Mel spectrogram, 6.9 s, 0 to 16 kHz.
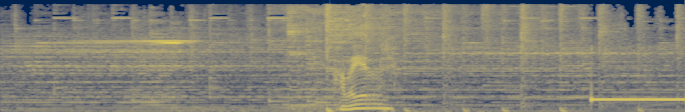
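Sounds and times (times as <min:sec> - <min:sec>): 
speech: 0:03.4 - 0:04.0
phone keypad beeps: 0:05.9 - 0:06.8
steady telephone tone: 0:05.9 - 0:06.8.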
